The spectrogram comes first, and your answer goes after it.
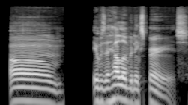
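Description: A man talks at medium pitch and a moderate pace. The sound is dry and close with no echo, over a quiet background. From St. Louis, Missouri (North County, Hazelwood). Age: 30s. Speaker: fatherhood nonprofit founder. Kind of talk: casual chat.

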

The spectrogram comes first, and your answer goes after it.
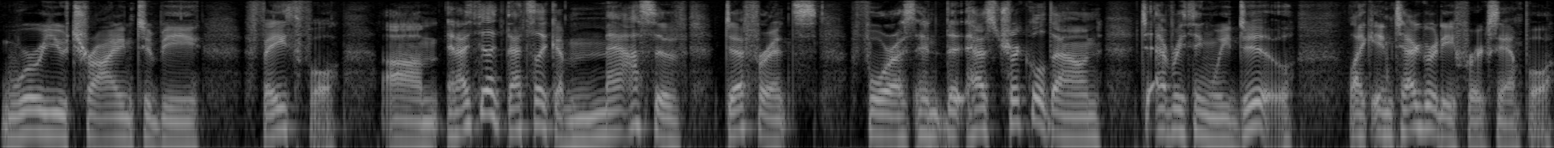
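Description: A man with a Midwestern American accent talks at a moderate pace and a medium pitch, with lively intonation. His loudness stays very even, and the recording is very clean with a silent background. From US Midwest, Michigan. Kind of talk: casual interview chat.

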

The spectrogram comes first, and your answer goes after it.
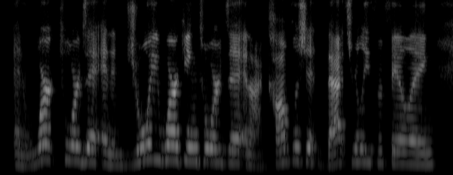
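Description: A woman speaks with a North Carolina accent and a fairly high pitch. Her intonation stays fairly even. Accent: Southern US (North Carolina). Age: 20s. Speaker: podcast guest. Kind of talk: casual interview chat.

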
